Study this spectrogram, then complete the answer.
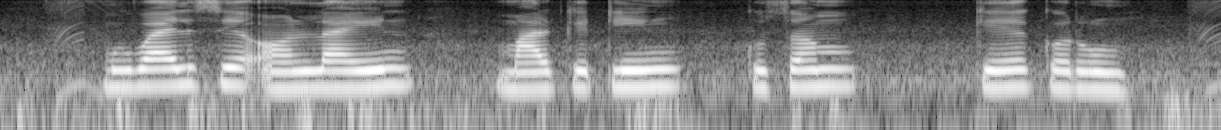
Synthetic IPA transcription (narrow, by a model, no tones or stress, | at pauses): mobaɪlseʔɔnlain | maɾkeʈiŋɡ | kusəm | kekəɾum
